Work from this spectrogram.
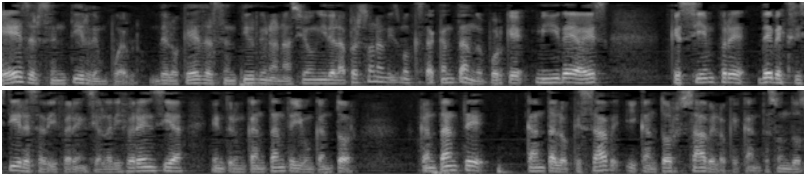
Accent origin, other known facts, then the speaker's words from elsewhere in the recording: Cuenca, Azuay, Ecuador; soy el primer cuencano campeón nacional de voleibol de playa, es decir, el primer morlaco campeón de voleibol de playa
